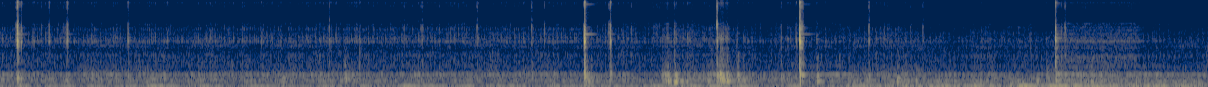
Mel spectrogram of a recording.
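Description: Mountain bike rolling downhill on a bumpy grass and dirt track: a steady low rumble of tyres and wind on the camera, with sharp knocks and rattles from the bike as it goes over bumps, the loudest about four and six seconds in.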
